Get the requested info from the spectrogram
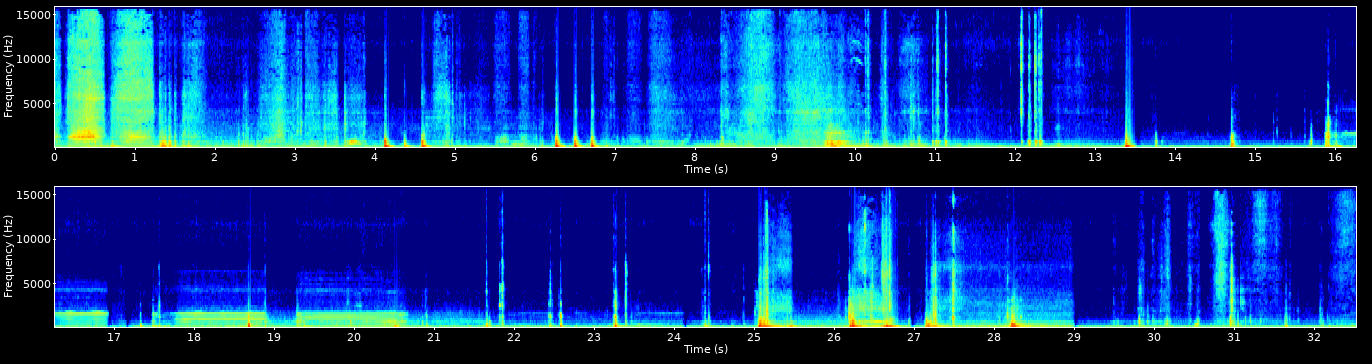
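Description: Car interior trim being handled: scattered clicks, taps and knocks from panels and fittings over a low steady hum. About halfway through, a small electric motor in the car whines in three short runs.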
